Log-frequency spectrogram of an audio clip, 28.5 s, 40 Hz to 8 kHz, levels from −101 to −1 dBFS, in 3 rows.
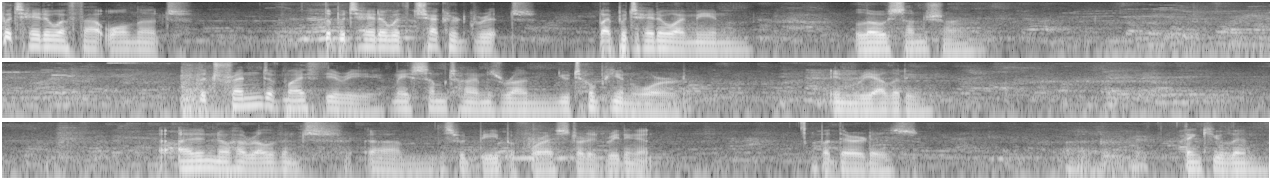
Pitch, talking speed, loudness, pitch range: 90 Hz, 105 wpm, -18 LUFS, 85-100 Hz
